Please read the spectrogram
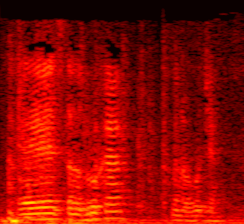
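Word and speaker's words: Brujah: Y la pronunciación es Bruja, ¿no? – Bruja. De hecho creo que es sí, es Bruja.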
